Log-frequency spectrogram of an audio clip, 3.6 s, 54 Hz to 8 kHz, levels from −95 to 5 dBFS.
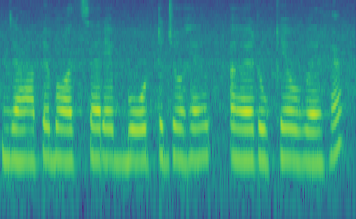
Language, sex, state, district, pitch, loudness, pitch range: Hindi, female, Gujarat, Valsad, 215 Hz, -15 LUFS, 210-225 Hz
